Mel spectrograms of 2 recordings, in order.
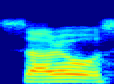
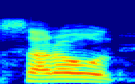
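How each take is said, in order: First: Subtle said with the B sounded, sub-tle; the wrong way, voicing the B in subtle; the silent B pronounced; wrong pronunciation. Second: Subtle said as suttle, B silent; correct pronunciation. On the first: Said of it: "ตรงนี้ไม่อ่าน subtle นะฮะ". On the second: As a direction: say subtle with no B at all, suh-tl. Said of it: "อ่าน subtle เหมือนไม่มี B เลย". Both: Shown as a demonstration.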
